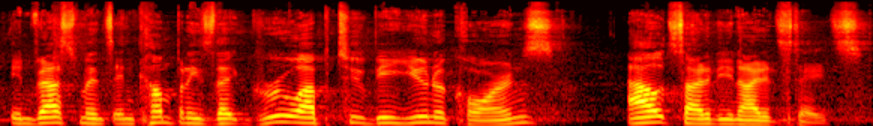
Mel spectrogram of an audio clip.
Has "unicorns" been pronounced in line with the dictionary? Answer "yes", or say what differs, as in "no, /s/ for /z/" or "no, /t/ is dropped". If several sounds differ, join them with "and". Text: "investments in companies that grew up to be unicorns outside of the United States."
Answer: yes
